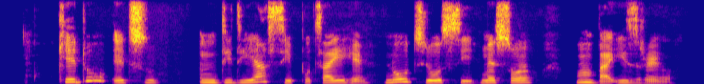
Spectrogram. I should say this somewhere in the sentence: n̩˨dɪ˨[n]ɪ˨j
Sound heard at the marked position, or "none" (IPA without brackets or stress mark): d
